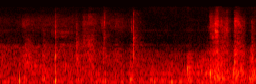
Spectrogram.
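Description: Close-up mouth sounds of a person chewing food, with a few small sharp clicks scattered through, the chewing getting busier near the end.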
